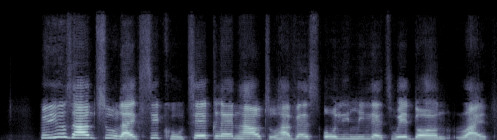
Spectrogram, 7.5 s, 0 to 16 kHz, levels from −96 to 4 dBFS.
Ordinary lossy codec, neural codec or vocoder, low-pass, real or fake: AAC, 48 kbps; autoencoder, 48 kHz, 32 numbers a frame, DAC-VAE, trained on Japanese speech; 14.4 kHz; fake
